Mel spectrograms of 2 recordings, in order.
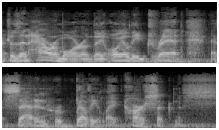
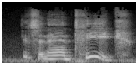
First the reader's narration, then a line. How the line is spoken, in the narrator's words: Bernie whined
